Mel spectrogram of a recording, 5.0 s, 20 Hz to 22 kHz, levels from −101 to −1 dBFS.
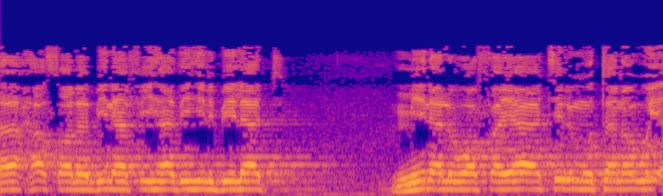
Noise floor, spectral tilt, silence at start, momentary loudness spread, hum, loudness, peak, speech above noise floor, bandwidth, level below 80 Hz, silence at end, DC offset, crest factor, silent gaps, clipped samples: -47 dBFS; -5 dB/octave; 0 s; 9 LU; none; -23 LUFS; -10 dBFS; 24 dB; 8.8 kHz; -56 dBFS; 0 s; under 0.1%; 12 dB; none; under 0.1%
